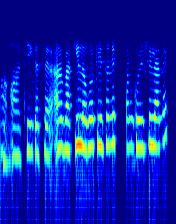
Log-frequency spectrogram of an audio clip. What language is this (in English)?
Assamese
